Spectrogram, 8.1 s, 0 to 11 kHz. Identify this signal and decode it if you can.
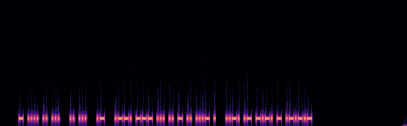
Morse code, heard as a keyed tone, about 40 wpm, 700 Hz. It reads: THIS IS A POSITIVE FACT.
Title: Sentences from Top 1000 Words - Review Part 5 - 40wpm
